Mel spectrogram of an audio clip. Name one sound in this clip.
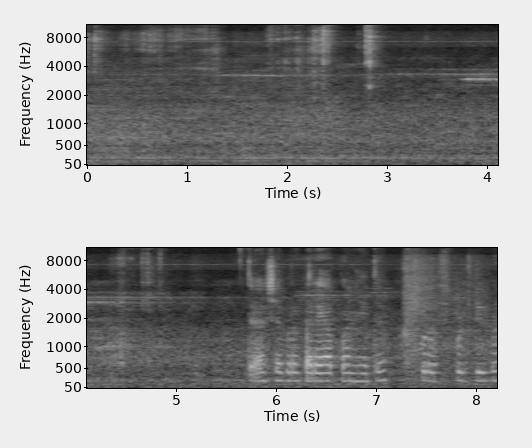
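Scissors snip through cloth.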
